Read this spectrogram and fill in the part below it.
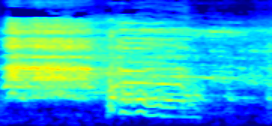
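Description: A Boston Millionaire gamefowl rooster crows close and loud, a single strained, raspy call lasting under two seconds.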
